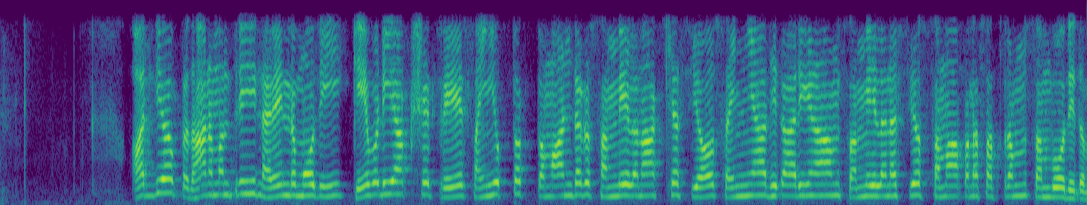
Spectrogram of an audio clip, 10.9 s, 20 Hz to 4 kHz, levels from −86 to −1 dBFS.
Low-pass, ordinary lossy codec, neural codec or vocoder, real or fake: 3.6 kHz; none; codec, 16 kHz, 2 kbps, FunCodec, trained on Chinese and English, 25 frames a second; fake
